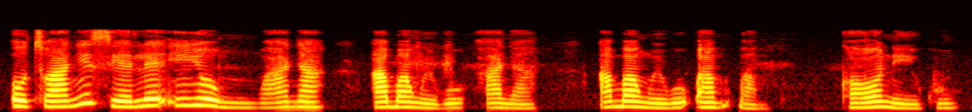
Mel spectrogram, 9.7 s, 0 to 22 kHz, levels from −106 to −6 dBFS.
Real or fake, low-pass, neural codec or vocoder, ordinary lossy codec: real; 7.2 kHz; none; none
